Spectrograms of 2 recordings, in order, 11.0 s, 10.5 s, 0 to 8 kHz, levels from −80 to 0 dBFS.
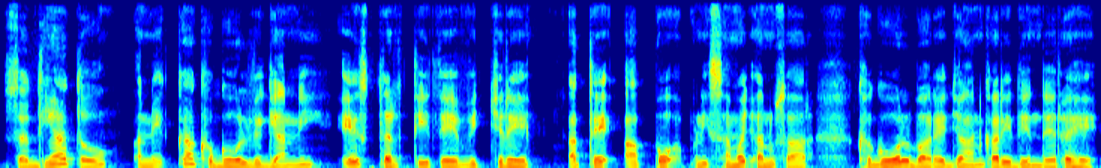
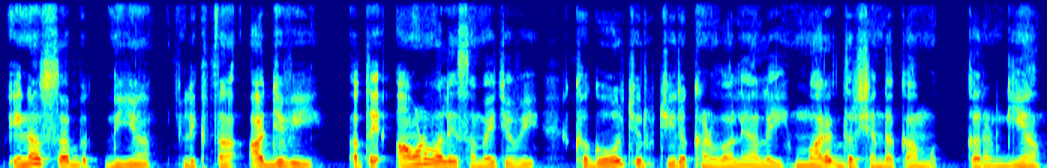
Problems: none marked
